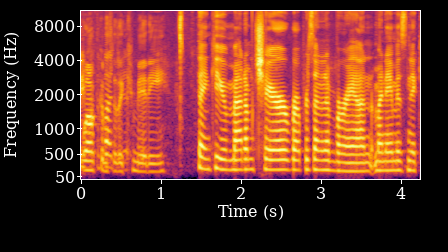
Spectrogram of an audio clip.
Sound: laughing

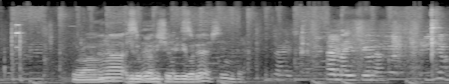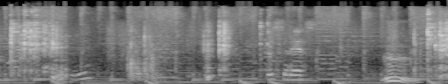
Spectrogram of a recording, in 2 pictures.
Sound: foreign language

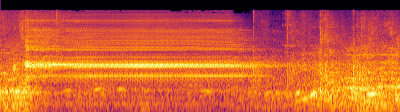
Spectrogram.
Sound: buzzer goes off

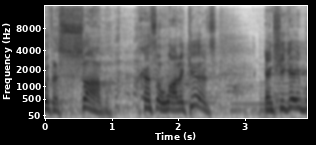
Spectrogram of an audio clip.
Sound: worship leaders laugh

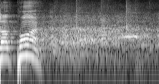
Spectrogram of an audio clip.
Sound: audience laughs; audience applauds

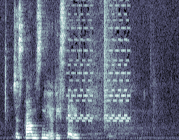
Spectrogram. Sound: phone ringing

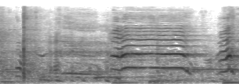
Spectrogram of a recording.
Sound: screams like a pterosaur

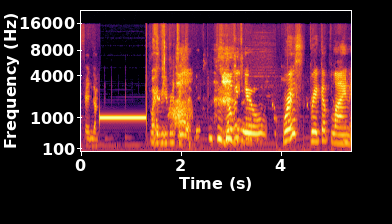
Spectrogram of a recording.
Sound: laughing

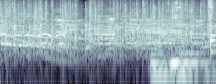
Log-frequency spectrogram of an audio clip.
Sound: cheers and applause

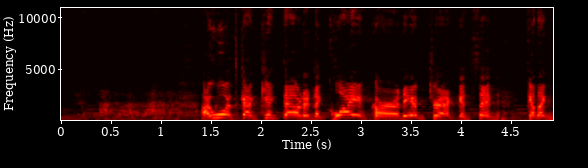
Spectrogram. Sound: laughter

